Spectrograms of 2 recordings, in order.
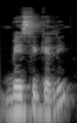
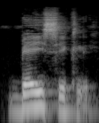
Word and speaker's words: basically: 2 নম্বরটা, এটা আগে আমরা উচ্চারণ করতাম বেসিক্যালি, তো আমরা বেসিক্যালির পরিবর্তে এখন উচ্চারণ করব basically, basically, basically, basically.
